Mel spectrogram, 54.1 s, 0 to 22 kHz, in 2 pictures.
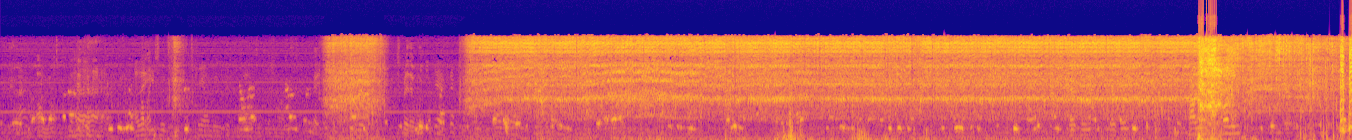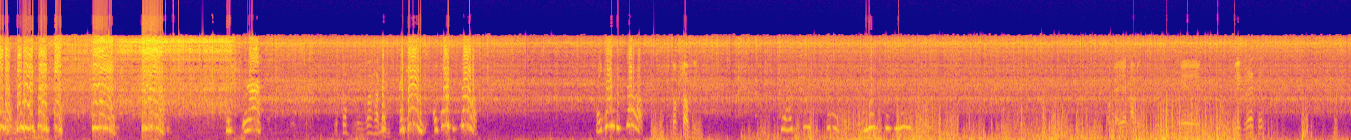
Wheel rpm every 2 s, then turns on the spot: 0, 0, 0, 60, 30, 150, 160, 160, 160, 160, 160, 160, 170, 170, 160, 160, 190, 210, 210, 170, 180, 200, 210, 210, 210, 210, 210.
6-8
